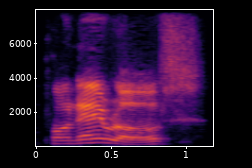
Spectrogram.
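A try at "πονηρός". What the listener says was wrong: Pa. It's a omicron. It's not a big O, so it's paneros.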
